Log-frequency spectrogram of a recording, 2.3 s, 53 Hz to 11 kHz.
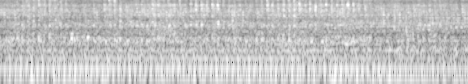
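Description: Small 1960 Johnson 5.5 HP outboard motor idling on a boat drifting down a river, a steady loud low-pitched putter with an even throbbing rhythm and water wash mixed in.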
